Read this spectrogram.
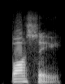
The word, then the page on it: bossy: American English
